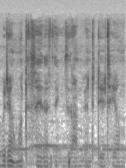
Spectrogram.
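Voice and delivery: hushed menacing whisper; creepy mock-sinister whisper; whispered threat. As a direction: breathe the threat softly.

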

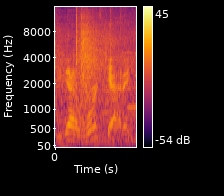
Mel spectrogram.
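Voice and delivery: ordinary delivery

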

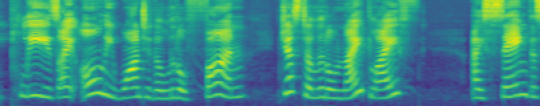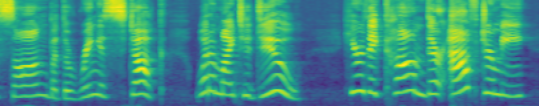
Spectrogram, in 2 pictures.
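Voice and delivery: building storybook desperation; desperate pleading. A narrator's reading. Anthony begs Strega Nona for help.

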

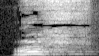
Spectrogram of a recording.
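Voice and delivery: high-pitched little dog yap; sharp, squeaky ruff; dog bark. A narrator's reading. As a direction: bark like an excited small dog. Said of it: "barked Ebb".

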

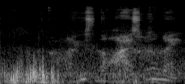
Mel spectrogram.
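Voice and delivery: hushed, whispery aside to the viewers; whispered aside. Real, not acted. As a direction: whisper it confidentially. Aside after the man leaves.

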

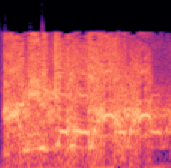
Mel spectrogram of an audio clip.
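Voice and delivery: high, drawn-out accusing yell; angry shout. Acted. Imam confronts worshipper over amen, angry shout. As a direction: hurl the question as an accusation.

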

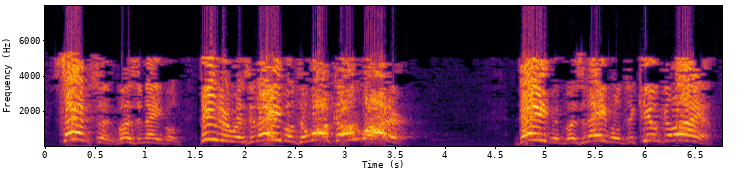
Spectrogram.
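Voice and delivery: loud, high shouted preaching; full-force preaching. Acted. Preacher shouting to his congregation, loud and high. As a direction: drive it home to the congregation.

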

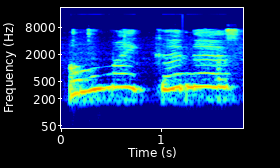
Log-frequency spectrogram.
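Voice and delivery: slow, high Jamaican grandma; Jamaican accent. Pretend. Grandma seeing the baby first time, slow Jamaican accent. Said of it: "you know, they're Jamaican".

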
